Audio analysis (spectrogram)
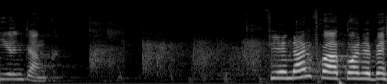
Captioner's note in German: Beifall CDU und BÜNDNIS 90/DIE GRÜNEN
